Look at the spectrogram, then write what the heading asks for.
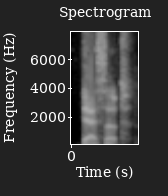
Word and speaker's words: desert: Desert, the stress is on the first.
